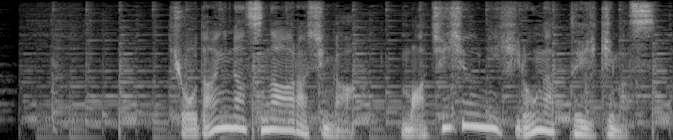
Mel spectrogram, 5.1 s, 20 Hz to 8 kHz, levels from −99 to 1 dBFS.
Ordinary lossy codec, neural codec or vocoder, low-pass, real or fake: none; none; none; real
